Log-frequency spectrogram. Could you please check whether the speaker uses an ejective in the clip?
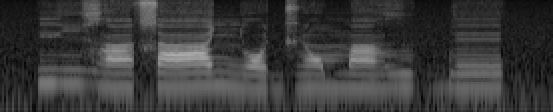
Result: no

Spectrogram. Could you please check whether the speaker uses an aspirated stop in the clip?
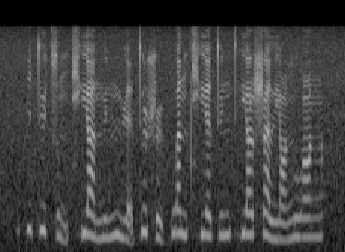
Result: yes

